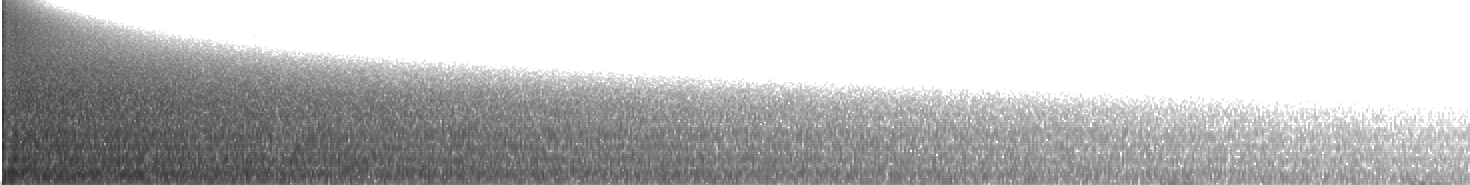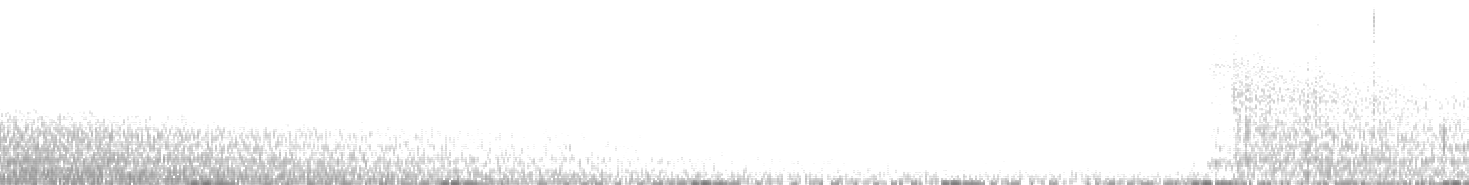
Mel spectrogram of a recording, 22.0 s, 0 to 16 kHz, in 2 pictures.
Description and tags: Balloon burst 1 in Emanuel Vigeland mausoleum
A balloon burst in the Emanuel Vigeland mausoleum, Oslo, Norway.
Emanuel-Vigeland, reverberation, burst, balloon, architecture, mausoleum, norway, oslo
